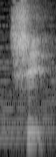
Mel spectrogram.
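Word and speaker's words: シ: but it doesn't hurt she she pronounced like she like in the word sheep and you know the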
